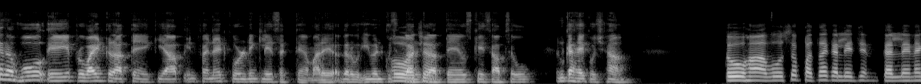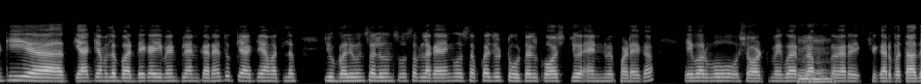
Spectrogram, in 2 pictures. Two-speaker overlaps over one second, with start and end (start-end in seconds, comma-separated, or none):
none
